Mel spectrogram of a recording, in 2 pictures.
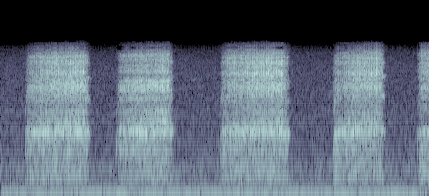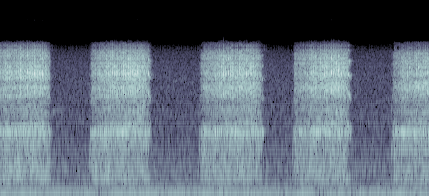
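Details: Nesting female barn owl in the Riet Vell reserve, Ebro Delta, Spain, calling to her mate at night shortly before hatching, leading to mating; broad raspy hissed bursts, each under a second, repeated steadily about once per second, nine bursts.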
